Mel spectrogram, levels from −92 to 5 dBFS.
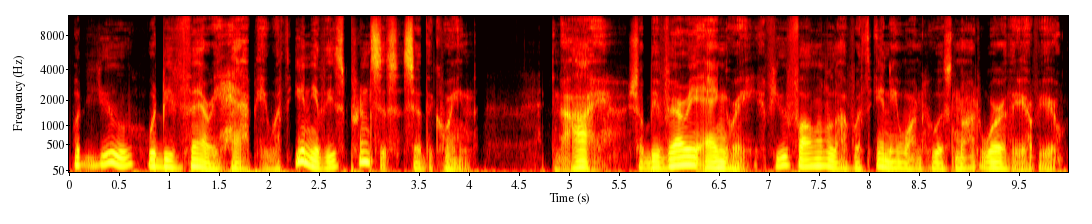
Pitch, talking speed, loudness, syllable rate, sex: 95 Hz, 200 wpm, -19 LUFS, 4.9 syllables/s, male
